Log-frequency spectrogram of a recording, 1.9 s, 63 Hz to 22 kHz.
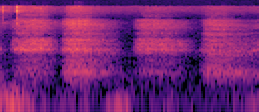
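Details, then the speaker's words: Noisy breathing in an adult runner about 20 minutes after a 3-4 km run: heavy, congested, snorting breaths in short cycles, with sneezing, coughing and snot; the runner suspects an allergy to running. "I'm allergic to running. Oh, wow. I can't stop. No matter... This is like 20 minutes after every run. This sneezing and coughing and this is it."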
